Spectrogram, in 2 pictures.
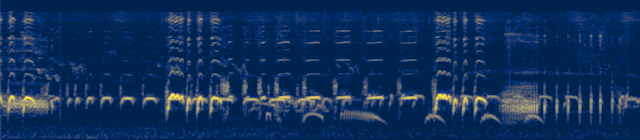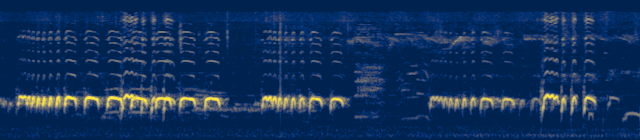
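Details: Zebra dove song used as a lure for local doves that rarely sing: long strings of quick staccato coos broken by short pauses, soft descending notes, and overlapping voices from more than one bird.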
